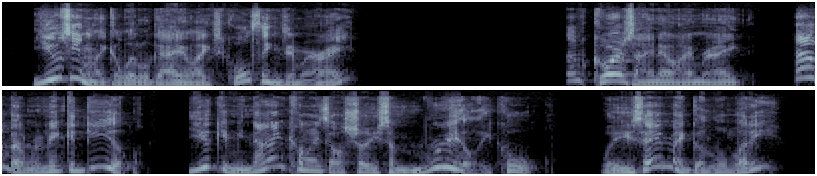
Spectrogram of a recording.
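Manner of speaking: swooping character voice. Voicing a game character who talks to the player, in a different character voice. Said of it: "so I should give this guy a different voice".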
